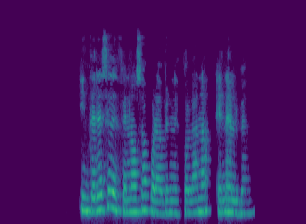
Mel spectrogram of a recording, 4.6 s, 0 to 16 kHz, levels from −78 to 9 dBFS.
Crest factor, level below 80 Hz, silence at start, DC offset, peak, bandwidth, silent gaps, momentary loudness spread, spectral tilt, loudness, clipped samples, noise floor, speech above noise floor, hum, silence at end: 18 dB; -78 dBFS; 1.2 s; under 0.1%; -10 dBFS; 9.6 kHz; none; 8 LU; -5 dB/octave; -27 LUFS; under 0.1%; under -90 dBFS; over 64 dB; none; 0.8 s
